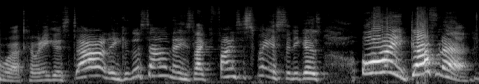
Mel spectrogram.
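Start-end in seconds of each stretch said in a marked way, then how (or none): 3.6-4.7 put-on loud Cockney call, British accent; slow shouted Cockney British accent. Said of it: "This is British".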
